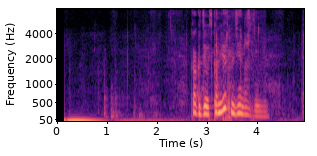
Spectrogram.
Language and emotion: Russian, neutral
